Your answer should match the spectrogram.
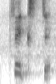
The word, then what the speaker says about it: fixed: So, what is the final sound? Is it ED, D, or T? Please, let me listen from you. What is the final sound? D, T, or ED? T. What is it? I T. can't hear you. Fixed. T. Fixed. Yes? T sound.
